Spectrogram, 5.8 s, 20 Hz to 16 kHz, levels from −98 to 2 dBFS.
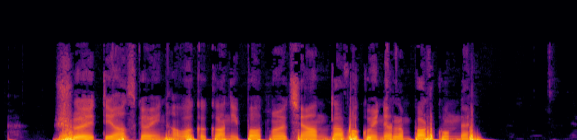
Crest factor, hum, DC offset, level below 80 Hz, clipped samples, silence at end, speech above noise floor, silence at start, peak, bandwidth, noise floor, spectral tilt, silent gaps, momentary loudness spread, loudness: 18 dB; none; under 0.1%; -30 dBFS; under 0.1%; 0.9 s; 64 dB; 0.55 s; 0 dBFS; 10.5 kHz; -82 dBFS; -8.5 dB/octave; none; 7 LU; -19 LUFS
